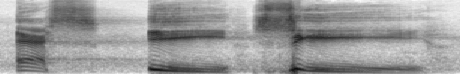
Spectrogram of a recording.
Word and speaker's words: SEC: heart of crypto investors s e c come on that's how you have to say it right um and so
